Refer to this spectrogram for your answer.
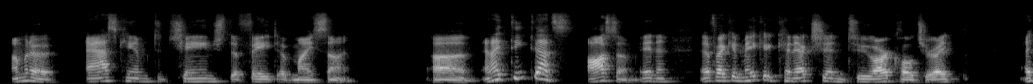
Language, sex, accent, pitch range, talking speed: English, male, American, 115-150 Hz, 180 wpm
